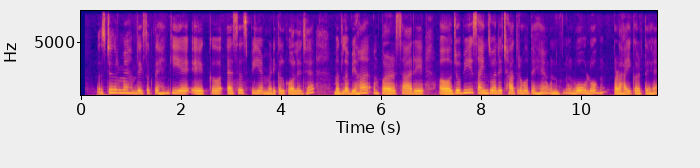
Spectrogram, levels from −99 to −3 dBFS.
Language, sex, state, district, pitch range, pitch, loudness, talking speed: Hindi, female, Maharashtra, Sindhudurg, 230-255 Hz, 240 Hz, -23 LUFS, 165 wpm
